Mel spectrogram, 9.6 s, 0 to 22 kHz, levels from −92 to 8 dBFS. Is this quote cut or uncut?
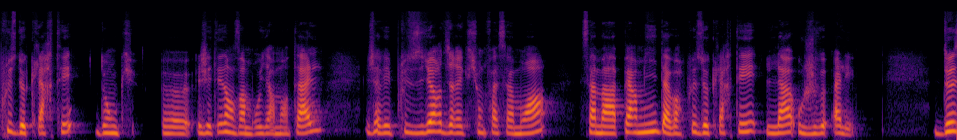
uncut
